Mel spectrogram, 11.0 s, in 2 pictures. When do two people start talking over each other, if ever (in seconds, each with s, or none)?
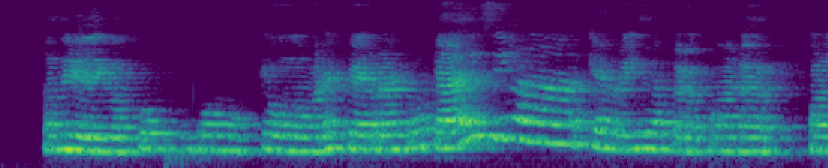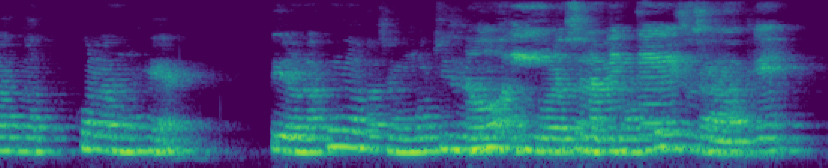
8.5 s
